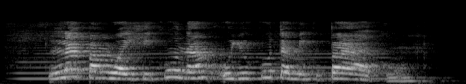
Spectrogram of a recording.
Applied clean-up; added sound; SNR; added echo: none; Wind instrument, woodwind instrument; 20 dB; reverberation time 0.7 s.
